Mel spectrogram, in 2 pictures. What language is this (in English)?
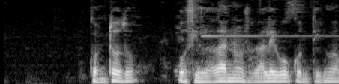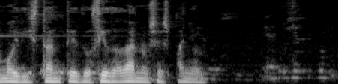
Galician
